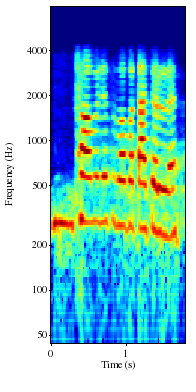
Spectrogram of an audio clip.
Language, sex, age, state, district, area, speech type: Maithili, female, 18-30, Bihar, Purnia, urban, conversation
